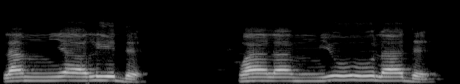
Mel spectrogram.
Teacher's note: Nah, dalnya menjadi berat kan, walaupun dia ada di tengah-tengah ayat seperti itu. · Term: qalqalah kubro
